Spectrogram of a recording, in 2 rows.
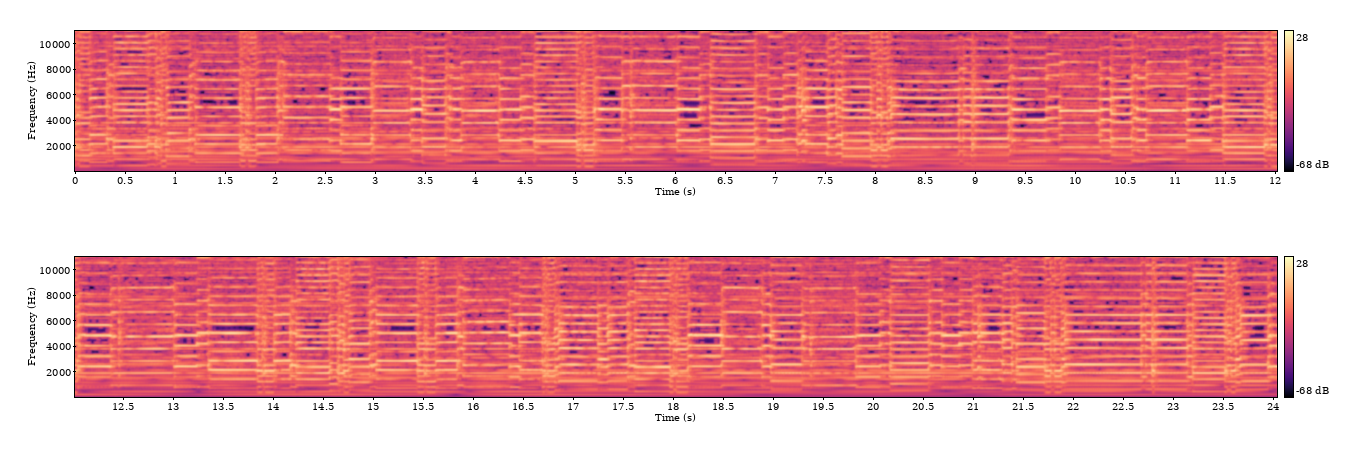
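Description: Great Highland bagpipe playing a 6/8 march: the chanter carries the melody with quick grace notes over the steady, unbroken hum of the drones.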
